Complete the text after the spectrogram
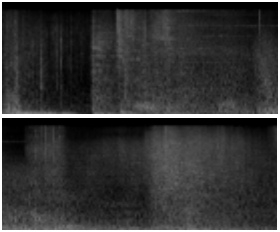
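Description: Game sound effects whoosh and crackle.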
